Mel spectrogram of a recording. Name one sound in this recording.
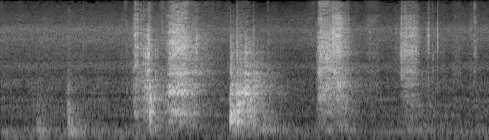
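A wooden board slides and scrapes across a metal bench.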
